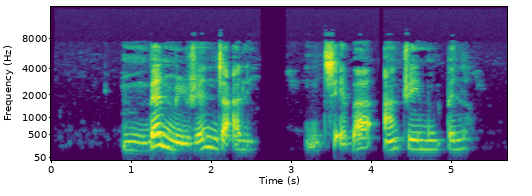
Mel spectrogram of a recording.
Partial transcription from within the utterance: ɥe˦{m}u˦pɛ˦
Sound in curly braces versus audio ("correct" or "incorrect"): correct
